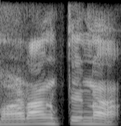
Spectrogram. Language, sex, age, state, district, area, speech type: Santali, male, 30-45, Jharkhand, Pakur, rural, read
